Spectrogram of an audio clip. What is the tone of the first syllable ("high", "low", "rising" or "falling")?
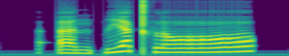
low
